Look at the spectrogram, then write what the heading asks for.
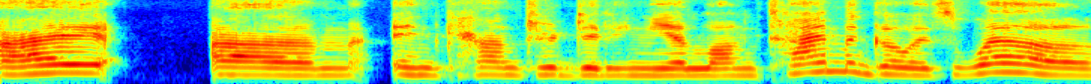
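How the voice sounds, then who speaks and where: In a French accent, a woman speaks at a fairly high pitch with fairly even intonation, the sound dry and close with no echo on a very clean recording with a silent background. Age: 50s. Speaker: professor and philosopher. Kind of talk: interview.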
